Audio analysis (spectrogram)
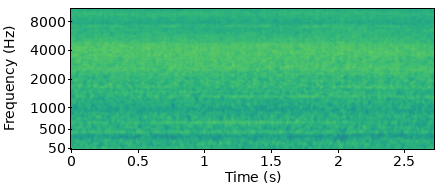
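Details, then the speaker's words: Nissan Maxima 3.5 V6 after timing chain job for worn-out timing guides: smooth, even idle with a steady low hum and no rattle or knock; engine sounds healthy. "timing chain job sounds better than it sounded when it came in here trust me you running pretty good"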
